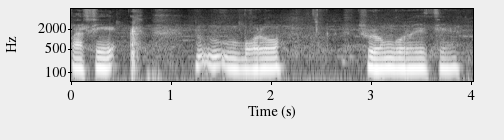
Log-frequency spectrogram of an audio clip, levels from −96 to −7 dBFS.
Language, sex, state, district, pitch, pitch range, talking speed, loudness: Bengali, male, West Bengal, Cooch Behar, 135 Hz, 135-145 Hz, 75 wpm, -15 LUFS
